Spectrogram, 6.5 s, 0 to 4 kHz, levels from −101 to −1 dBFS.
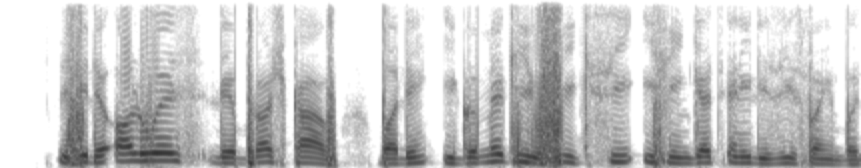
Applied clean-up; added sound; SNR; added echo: none; none; none; none.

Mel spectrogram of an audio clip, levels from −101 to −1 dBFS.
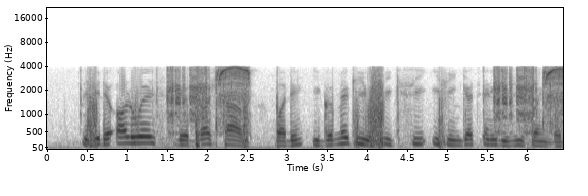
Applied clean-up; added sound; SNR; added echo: none; Camera; 7 dB; none.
